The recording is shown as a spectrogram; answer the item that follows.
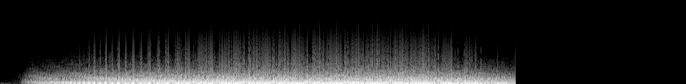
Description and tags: Cinematic Rumble
This is a sound I made by placing a low sound effect on LMMS continually with another note lower right under it. Then I edited it in Audacity with a bassboost, amplify, and fade out.
Movies, Low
